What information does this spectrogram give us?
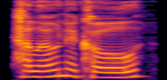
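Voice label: "hello", female; trainer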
